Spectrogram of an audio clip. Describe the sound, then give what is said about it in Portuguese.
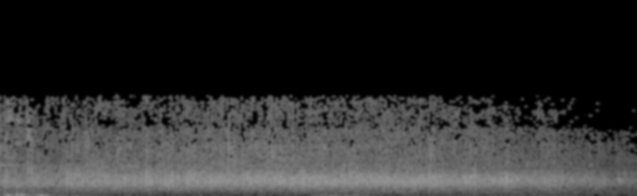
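Steady crowd applause fills the whole stretch, a dense wash of clapping that holds level and then eases slightly toward the end, with a few faint voices underneath. “Pode aplaudir, ó.”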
